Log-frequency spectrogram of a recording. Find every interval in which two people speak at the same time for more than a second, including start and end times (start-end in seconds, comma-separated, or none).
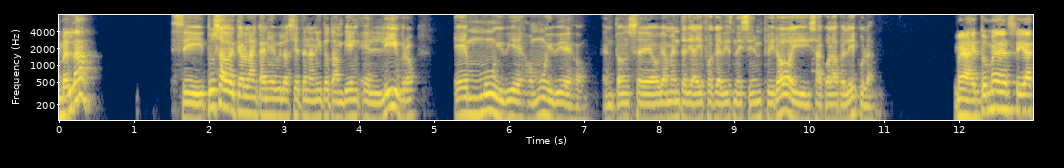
none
